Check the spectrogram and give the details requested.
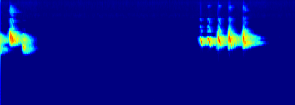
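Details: Yellow-vented bulbul song used for luring other birds: a short chirpy phrase near the start, then a quick run of five bright, bubbly notes after a long pause; clean, quiet background.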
